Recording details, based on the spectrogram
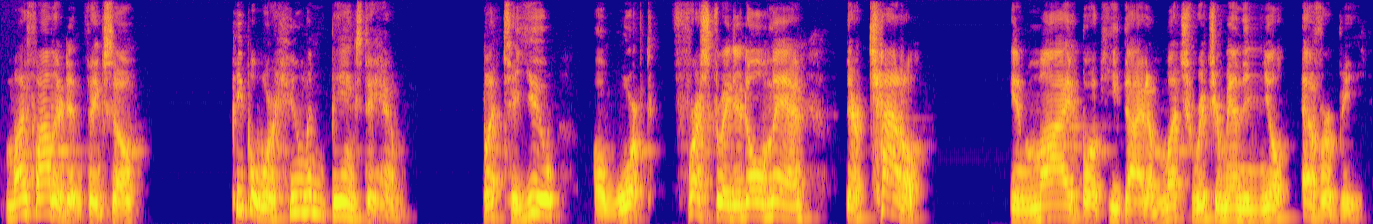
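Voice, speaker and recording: An actor playing an earnest, idealistic young man in an amateur radio play, impassioned and halting, over a video call. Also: medium pitch, animated, husky. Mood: indignant, impassioned. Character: earnest idealistic young man defending his late father. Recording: muffled online video call audio.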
